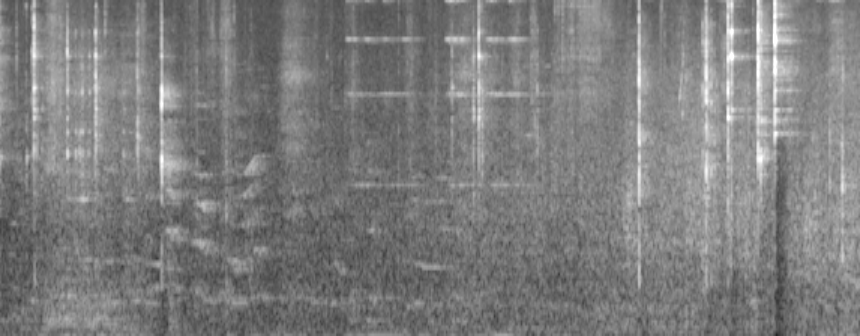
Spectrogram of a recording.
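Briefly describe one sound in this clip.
Plastic parts click and rattle close by.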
